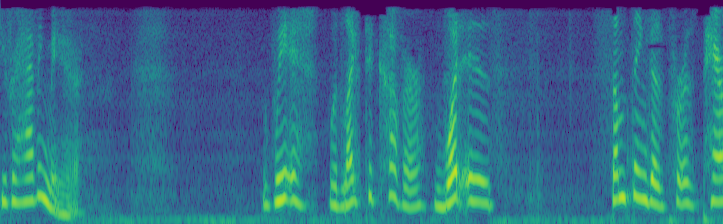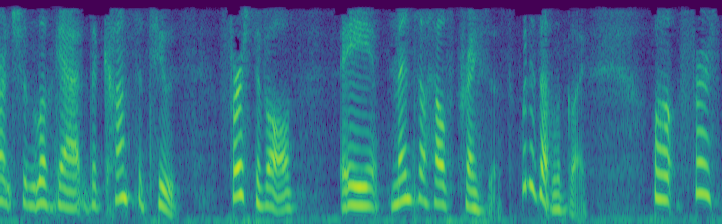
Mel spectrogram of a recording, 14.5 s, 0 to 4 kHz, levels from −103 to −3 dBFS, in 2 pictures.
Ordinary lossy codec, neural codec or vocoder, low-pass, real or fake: MP3, 24 kbps; codec, 16 kHz in and 24 kHz out, 0.9 kbps, LongCat-Audio-Codec, four codebook decoder; 3.6 kHz; fake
